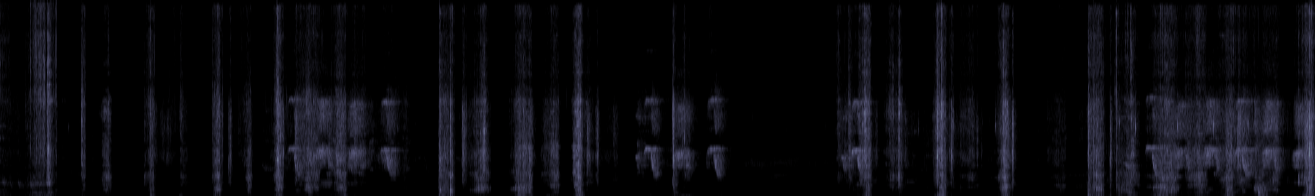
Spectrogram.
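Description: Silver carp being scaled and cut on a boti, a fixed curved blade: bouts of quick scraping strokes as the fish is drawn against the blade, with sharp clicks between them and a short pause midway.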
